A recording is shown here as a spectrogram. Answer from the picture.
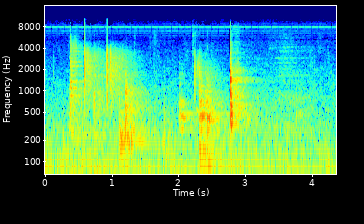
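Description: Snooker balls clicking hard against each other in two quick clusters of knocks with a short ringing ping, ending in one loud sharp click near the end.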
